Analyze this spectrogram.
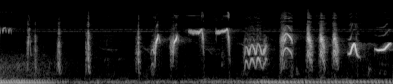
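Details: Green leafbird singing in a lively, aggressive full-fill style: a fast run of sharp chirps, then clear whistled notes swooping up and down, a short buzzy doubled phrase, and a rising whistle at the end, over a low steady hum.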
